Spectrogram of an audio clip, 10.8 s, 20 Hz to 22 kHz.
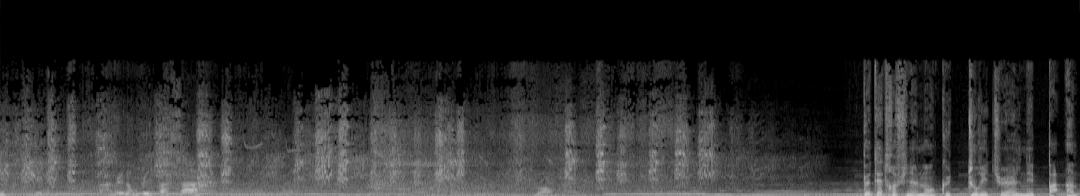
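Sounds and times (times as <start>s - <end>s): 
pigeon among birds being fed: 0.0s - 7.6s
birds squawking harshly: 0.0s - 8.4s
speech: 1.2s - 2.4s, 5.4s - 5.8s, 8.6s - 10.7s.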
